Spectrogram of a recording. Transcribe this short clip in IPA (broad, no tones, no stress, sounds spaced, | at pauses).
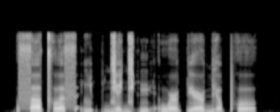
s ʌ tʰ ʊ ə̯ s ɛ̰ ʎ ṵ p ɟ ɪ ɟ ḭ mʲ ɛ̰ w ə˞ pʲ ə˞ bʲ ɔ pʰ ʊ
